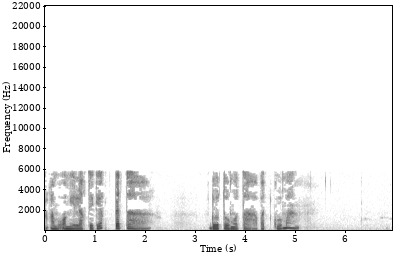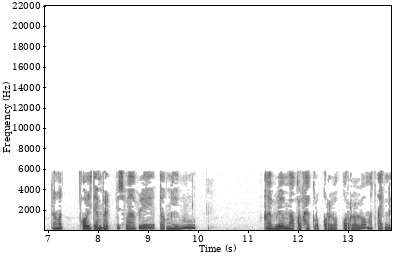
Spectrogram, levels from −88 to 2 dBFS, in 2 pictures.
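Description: From start to finish the speech carries plainly audible codec damage, most likely MP3 compression at a very low bitrate, around 24 kbps. Nothing reaches above 5.8 kHz, so s sounds lose their hiss and turn dull. Weak frequency components flicker on and off between frames, giving a watery, swirling texture, and onsets smear. A simple low-pass filter would remove the treble cleanly, without this shifting, chirpy swirl in what remains.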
